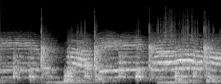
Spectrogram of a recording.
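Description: A group of women singing a Hindu devotional bhajan in folk style, with steady rhythmic hand clapping, several claps a second, and a dholak drum keeping the beat.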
